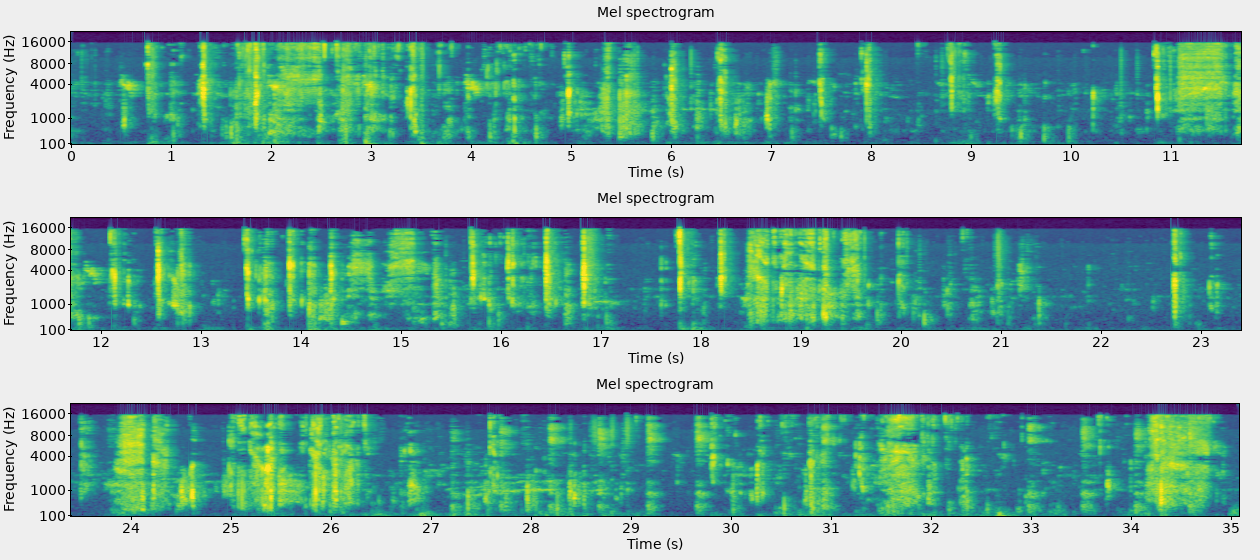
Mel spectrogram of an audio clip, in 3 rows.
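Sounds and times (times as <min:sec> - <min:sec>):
wet chewing and lip-smacking: 0:00.0 - 0:35.0
fingers squelching food: 0:22.6 - 0:35.0
mouth clicks: 0:22.7 - 0:35.0.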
